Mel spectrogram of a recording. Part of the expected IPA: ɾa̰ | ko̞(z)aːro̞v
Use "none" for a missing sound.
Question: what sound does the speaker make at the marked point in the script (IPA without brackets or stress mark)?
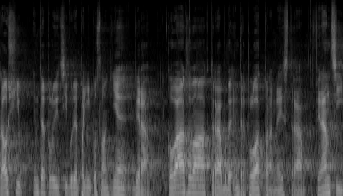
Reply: v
